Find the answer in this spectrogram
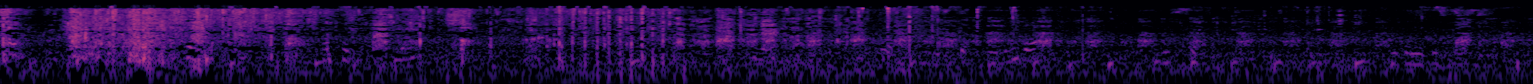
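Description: Water splashing and sloshing as a black retriever swims up to a rock and climbs out of the pond, loudest about a second in, then smaller splashes and drips that slowly fade.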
